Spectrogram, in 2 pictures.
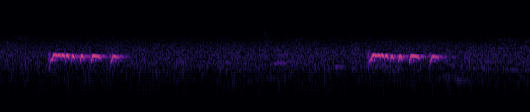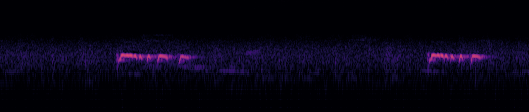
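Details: Zebra dove, perkutut, singing in the ngepat style of the Mataram Jogja tradition: a short stuttering phrase of rapid cooing notes, repeated about every three seconds over a quiet background.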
